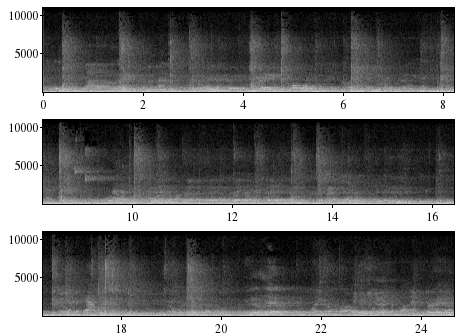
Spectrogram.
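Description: Badminton rackets hit a shuttlecock with sharp pops, echoing in a large hall.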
